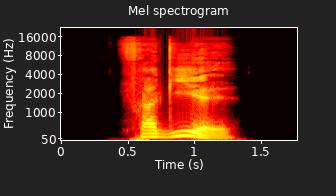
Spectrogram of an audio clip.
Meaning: fragile
- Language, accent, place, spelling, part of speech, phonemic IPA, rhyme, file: German, Germany, Berlin, fragil, adjective, /fʁaˈɡiːl/, -iːl, De-fragil.ogg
